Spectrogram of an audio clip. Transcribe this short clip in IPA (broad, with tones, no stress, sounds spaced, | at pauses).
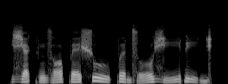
ʑ æ˧˩ k n z ɔ˨˥ p ɛ˨˥ ʃ uː˥˨ p ə˥˨ d͡z oː˨˥ ʑ iː˨˥ ɗ i˥˨ ɡ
